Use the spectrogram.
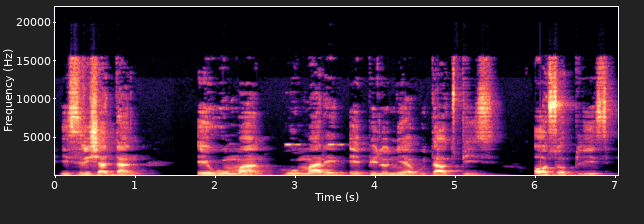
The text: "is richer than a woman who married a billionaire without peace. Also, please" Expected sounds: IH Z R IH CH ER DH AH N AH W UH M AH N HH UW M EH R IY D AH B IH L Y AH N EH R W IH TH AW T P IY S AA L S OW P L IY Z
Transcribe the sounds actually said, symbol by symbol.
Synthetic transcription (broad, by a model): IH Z R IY SH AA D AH N AH W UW M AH N HH UW M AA R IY D AH B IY L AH N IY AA W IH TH AW T P IY S AA L S OW P L IY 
